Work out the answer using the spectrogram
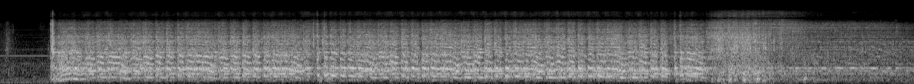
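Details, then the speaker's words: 1992 Mercedes 400SE, quarter tank, fuel pump seemed primed, starter fluid sprayed: starter churns about three beats a second for several seconds without firing; spark confirmed, suspected lack of fuel delivery. "we got spark so we just need fuel keep cranking her so we can get some good fuel up here"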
